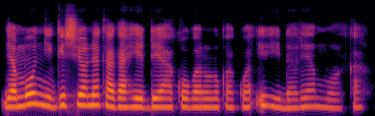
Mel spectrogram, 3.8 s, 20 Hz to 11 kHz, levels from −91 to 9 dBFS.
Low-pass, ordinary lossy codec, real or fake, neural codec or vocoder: 9.9 kHz; none; fake; codec, 24 kHz, 1.2 kbps, DualCodec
